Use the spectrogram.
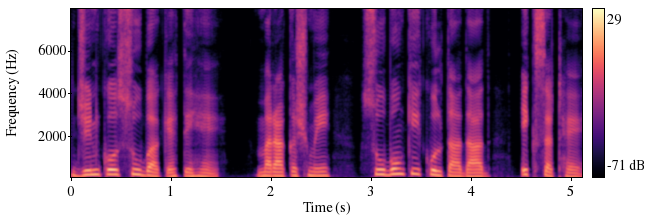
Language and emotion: Urdu, neutral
